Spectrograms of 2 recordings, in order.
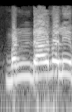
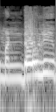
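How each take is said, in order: First: The name is said in full, four syllables. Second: The name is shortened, the middle syllable merged. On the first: "कौन मंडावली बोलेगा पूरा" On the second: "मंडौली बोल गए"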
